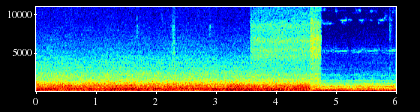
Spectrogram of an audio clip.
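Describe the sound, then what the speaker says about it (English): An electric train brakes in Train Sim World 3 on the Edinburgh to Glasgow line. A steady, rushing rolling noise is joined by a thin, high brake squeal that rises and then cuts off. "Brakes sound good."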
